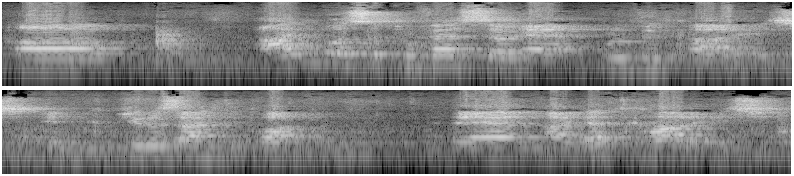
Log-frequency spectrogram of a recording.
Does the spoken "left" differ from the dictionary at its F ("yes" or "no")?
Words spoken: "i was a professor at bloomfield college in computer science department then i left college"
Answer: no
